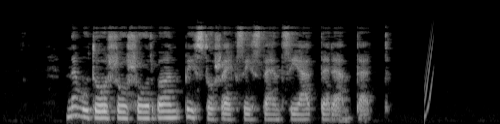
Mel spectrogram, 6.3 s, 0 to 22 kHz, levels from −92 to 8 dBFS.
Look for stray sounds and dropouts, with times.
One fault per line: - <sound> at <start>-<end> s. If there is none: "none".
- chirp at 5.3-5.4 s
